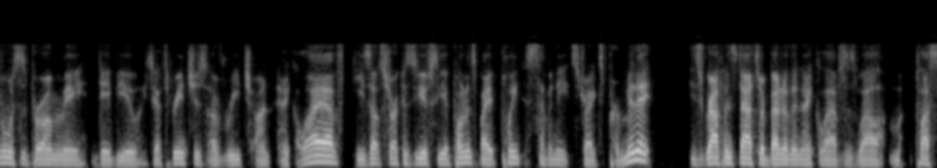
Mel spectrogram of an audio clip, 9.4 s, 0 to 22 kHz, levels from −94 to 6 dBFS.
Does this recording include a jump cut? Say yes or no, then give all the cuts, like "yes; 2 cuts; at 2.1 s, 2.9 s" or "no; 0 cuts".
yes; 1 cut; at 3.4 s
